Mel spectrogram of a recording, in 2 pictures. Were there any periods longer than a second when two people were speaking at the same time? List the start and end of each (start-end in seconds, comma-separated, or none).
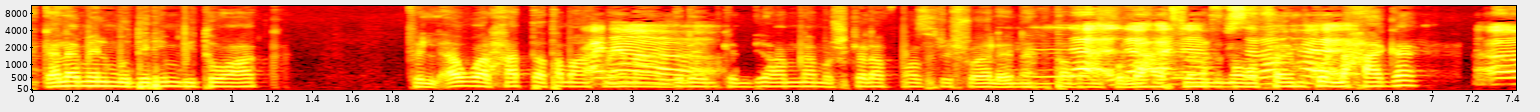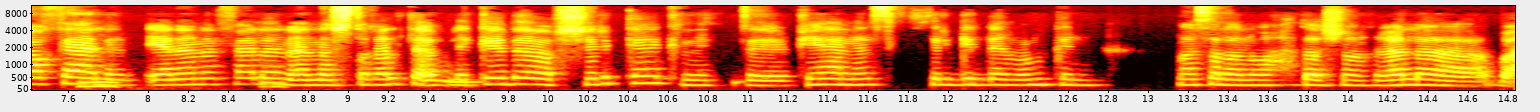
4.8-6.4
